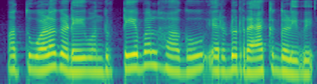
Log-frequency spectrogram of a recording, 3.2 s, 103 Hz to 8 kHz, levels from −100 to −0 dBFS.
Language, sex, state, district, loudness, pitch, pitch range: Kannada, female, Karnataka, Bidar, -14 LUFS, 215 Hz, 200-225 Hz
